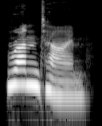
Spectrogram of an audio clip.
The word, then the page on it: run-time: American English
